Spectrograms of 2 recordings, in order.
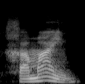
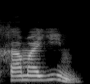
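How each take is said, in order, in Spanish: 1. No hay una y antes de la última sílaba. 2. Hay una y antes de la última sílaba. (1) "es Jamaim" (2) "No es Jamayim"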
